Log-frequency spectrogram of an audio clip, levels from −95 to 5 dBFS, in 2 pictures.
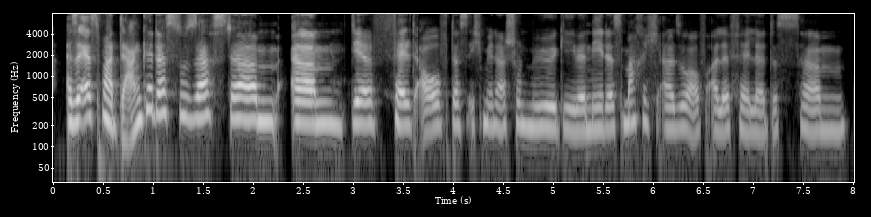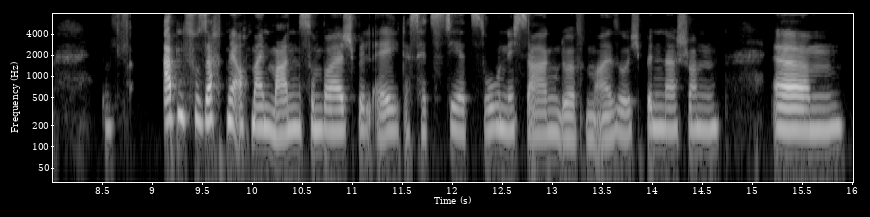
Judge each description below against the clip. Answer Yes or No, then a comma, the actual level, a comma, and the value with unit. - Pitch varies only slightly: No, average, 4.0 semitones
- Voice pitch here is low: No, medium, 185 Hz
